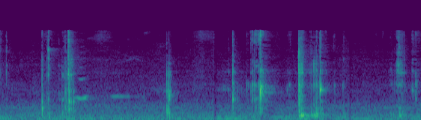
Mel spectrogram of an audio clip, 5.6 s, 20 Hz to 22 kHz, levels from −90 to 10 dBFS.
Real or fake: real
